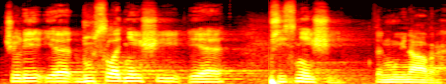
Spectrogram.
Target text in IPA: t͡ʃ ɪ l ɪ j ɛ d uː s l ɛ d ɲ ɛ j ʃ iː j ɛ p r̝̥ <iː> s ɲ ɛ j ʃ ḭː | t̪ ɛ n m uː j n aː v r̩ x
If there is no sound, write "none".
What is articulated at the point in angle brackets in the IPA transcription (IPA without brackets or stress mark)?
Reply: iː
